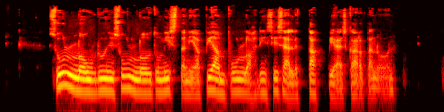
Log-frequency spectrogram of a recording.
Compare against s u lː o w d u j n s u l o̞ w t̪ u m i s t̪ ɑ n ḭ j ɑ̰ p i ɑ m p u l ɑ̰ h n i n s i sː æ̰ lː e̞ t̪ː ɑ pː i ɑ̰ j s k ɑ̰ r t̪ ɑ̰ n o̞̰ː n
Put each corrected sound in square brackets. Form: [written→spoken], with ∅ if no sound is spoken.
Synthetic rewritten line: s u lː o w d u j n s u [l→lː] o̞ w t̪ u m i s t̪ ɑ n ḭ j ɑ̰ p i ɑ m p u [l→lː] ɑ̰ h [n→d] i n s i [sː→s] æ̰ lː e̞ t̪ː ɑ pː i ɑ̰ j s k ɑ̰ r t̪ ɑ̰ n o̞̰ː n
